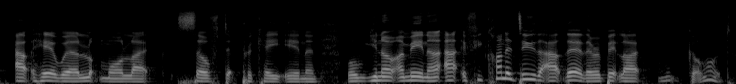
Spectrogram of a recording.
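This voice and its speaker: A woman with a British accent speaks at a fairly quick pace in a very deep, low pitch, with ordinary pitch variation. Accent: British, never picked up American. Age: 40s. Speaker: comedian. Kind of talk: interview.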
